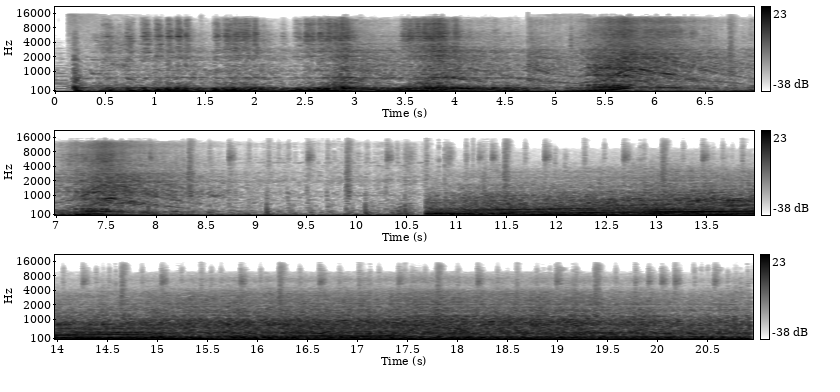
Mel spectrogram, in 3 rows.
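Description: A 1972 Porsche 911 S Targa with a 2.4-liter flat-six, driven in Porsche Unleashed, revs through rising and falling engine sweeps, then settles into a steady loud drone at speed with no talking.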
